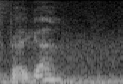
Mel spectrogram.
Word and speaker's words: Vega: And my last name is Vega, like Las Vegas without the S.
